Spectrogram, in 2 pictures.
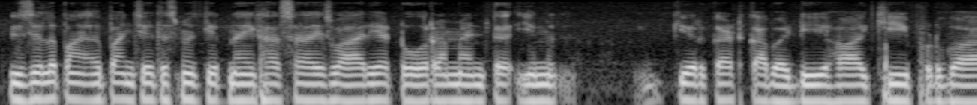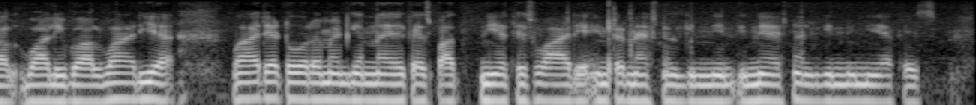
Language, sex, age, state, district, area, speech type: Kashmiri, male, 18-30, Jammu and Kashmir, Shopian, rural, spontaneous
